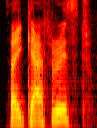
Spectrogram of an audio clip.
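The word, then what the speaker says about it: psychiatrist: कि नहीं होता देखो ध्यान से कह रहा है एस से पहले आएगा तो प साइलेंट होगा अब इंग्लिश के कई ऐसे वर्ड्स है जिसमें एस से पहले पी आता है और हमारा पी साइलेंट होता है जैसे साइकोल ठीक है साइकोलॉजी साइकेट्रिस्ट और साइकोथेरेपी इसमें सब में देख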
